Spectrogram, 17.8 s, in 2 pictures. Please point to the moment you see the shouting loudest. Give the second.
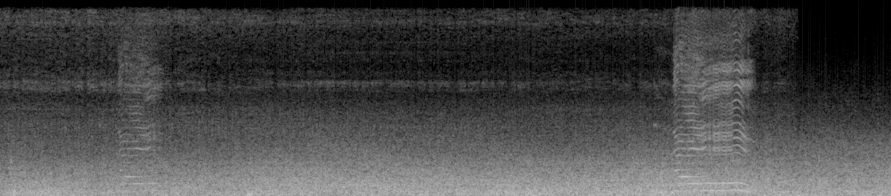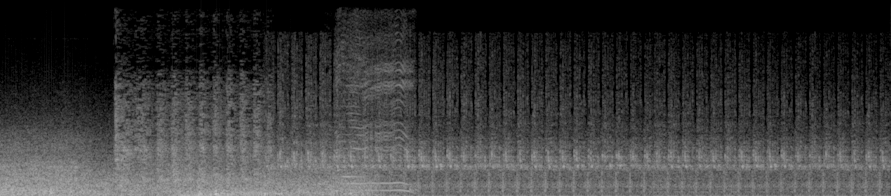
7 s.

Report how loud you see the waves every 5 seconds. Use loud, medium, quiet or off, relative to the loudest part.
loud, loud, medium, off.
